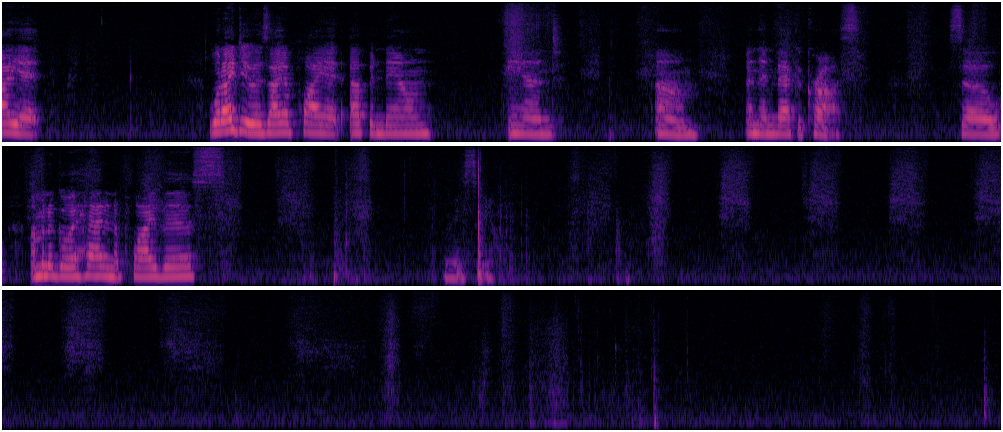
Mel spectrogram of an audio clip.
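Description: A foam brush stirs and scrapes in liquid in a plastic tub.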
